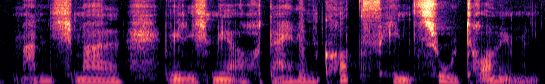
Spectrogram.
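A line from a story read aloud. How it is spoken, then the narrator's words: Sad, stubborn. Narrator (German): sagte wieder nur traurig, störrig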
